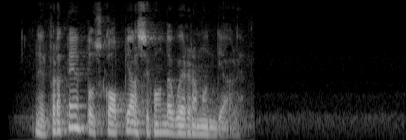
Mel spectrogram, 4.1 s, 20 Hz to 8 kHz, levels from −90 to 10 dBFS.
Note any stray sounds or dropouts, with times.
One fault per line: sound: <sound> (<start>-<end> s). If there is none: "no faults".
no faults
